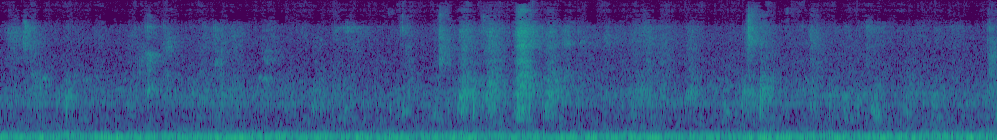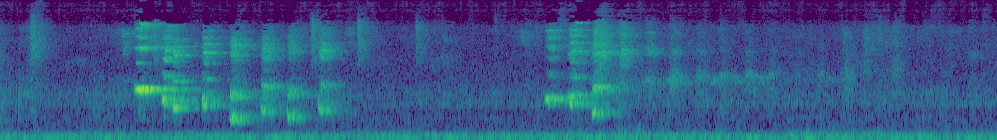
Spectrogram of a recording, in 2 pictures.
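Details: Six Labrador Retriever puppies playing together in an indoor puppy play room. Two bursts of high, squeaky whining yelps rise and waver, the first longer and stepped, the second short, over a steady low room hum and soft scattered thuds.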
